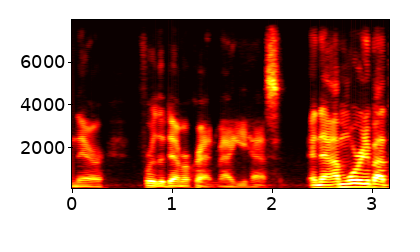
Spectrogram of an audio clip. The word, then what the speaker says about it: Hassan: versus or as I used to call her Hassan but it turns out it's pronounced Hassan um so uh versus Don Bolduc Don uh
